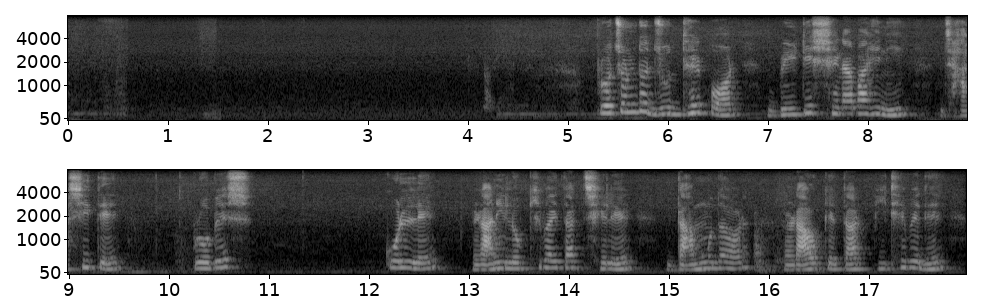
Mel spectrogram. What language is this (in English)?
Bangla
